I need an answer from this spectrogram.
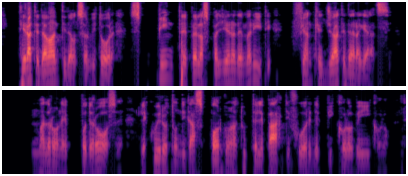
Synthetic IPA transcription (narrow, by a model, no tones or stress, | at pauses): t̪iɾaːt̪ed̪avant̪id̪aunservit̪oːɾe | s | pint̪eperlaspaʎːɛːɾad̪ejmaɾiːt̪i | fjaŋked͡ʒːaːt̪ed̪ajɾaɡa̰t̪sːi̥ | mad̪ɾɔːnepod̪eɾɔːze | lekujiɾot̪ond̪it̪aspɔrɡonat̪ːut̪ːelepart̪ifwɔːɾid̪elpikʰːoloveiːkʰolo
